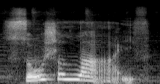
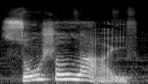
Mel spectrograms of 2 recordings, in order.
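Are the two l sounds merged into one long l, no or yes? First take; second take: yes; yes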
